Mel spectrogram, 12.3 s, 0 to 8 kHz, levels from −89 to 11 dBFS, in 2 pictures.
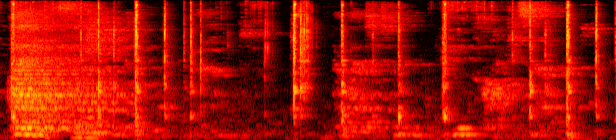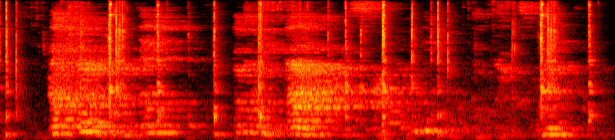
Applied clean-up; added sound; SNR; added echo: classical method WPE with log-MMSE.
